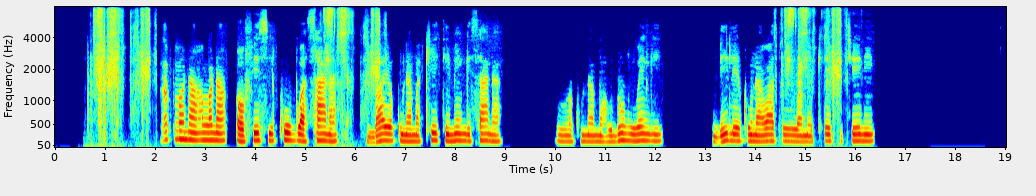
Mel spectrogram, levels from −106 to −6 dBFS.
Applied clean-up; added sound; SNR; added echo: neural mask model Resemble Enhance denoiser.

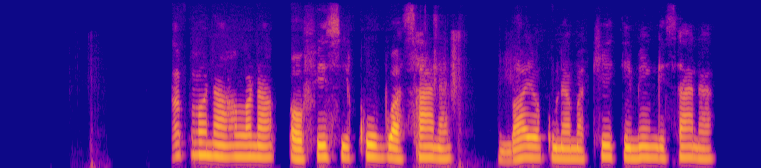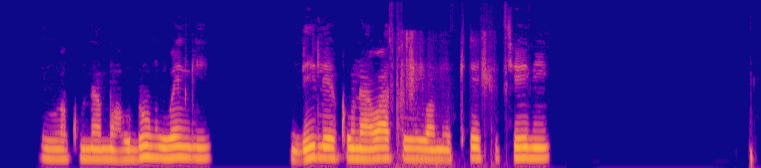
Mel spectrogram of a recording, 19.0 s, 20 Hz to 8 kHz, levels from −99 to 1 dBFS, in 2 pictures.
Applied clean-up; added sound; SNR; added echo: neural mask model DeepFilterNet 3.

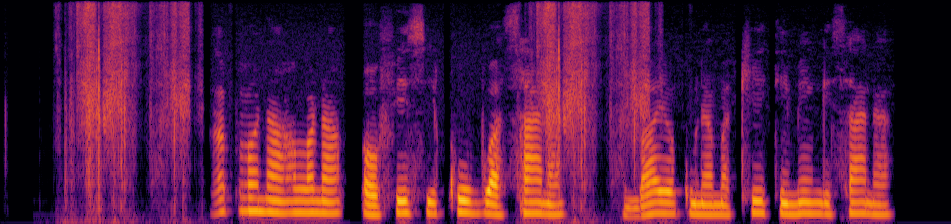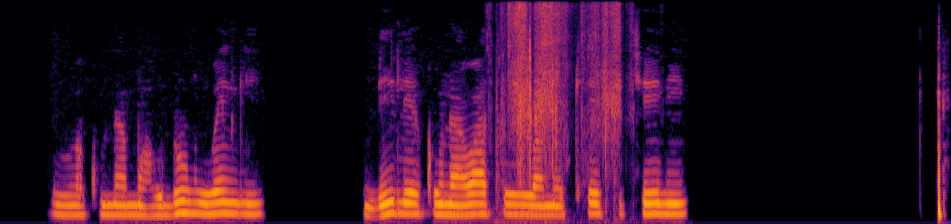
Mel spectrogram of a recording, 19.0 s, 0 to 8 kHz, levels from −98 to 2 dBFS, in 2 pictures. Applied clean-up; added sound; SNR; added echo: none; Crumpling, crinkling; 12 dB; none.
